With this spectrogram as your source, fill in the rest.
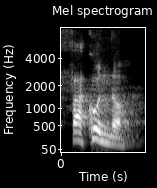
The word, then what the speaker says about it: Facundo: How am I pronouncing his first name correctly? Pellistri. Facundo.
